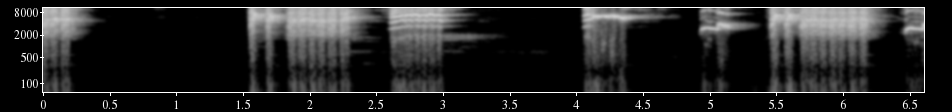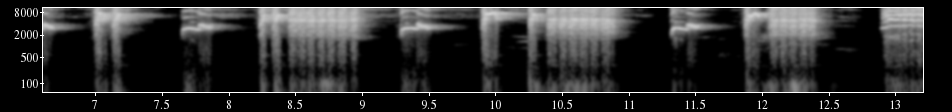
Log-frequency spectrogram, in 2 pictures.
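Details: Ruby-throated bulbul (cucak cungkok) voice used as tutor for other songbirds, harsh variation style: after a silent start, a rapid run of rough buzzy notes interleaved with short whistled upslurs, growing denser toward the end.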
